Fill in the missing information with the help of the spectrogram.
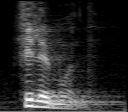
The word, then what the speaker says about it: Philemon: Und wie spricht man den Namen von Philemon aus in Griechisch? – Philemon. – Seht ihr? Wir lernen was fürs Leben hier.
